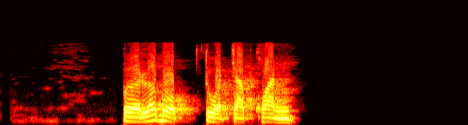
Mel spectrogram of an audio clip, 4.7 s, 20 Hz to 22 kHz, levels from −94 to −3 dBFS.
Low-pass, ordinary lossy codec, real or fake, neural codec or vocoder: 5.4 kHz; none; real; none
